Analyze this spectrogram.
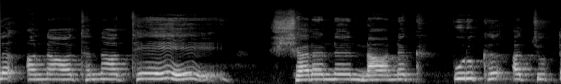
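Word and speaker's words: ਅਚੁਤ: साध संगत ये पाठ है जी चच्चे पैर औंकड़ दे नाल अच्युत है।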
